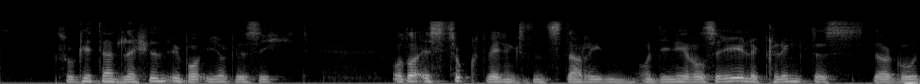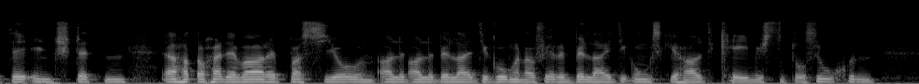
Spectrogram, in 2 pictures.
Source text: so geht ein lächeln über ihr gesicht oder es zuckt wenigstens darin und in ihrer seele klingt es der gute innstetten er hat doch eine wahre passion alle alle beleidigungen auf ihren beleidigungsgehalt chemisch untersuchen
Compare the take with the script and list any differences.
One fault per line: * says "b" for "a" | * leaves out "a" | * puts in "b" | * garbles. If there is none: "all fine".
all fine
